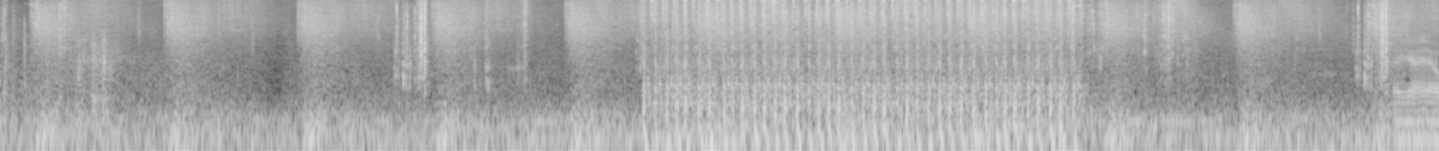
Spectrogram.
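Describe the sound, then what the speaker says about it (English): Weapon fire in the video game Dolls Nest comes in loud, dense bursts, with heavy rapid shooting packed into the middle stretch. Harsh, booming shots crack in between, and short gaps separate the volleys. "let's let you get close so we can shoot you"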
